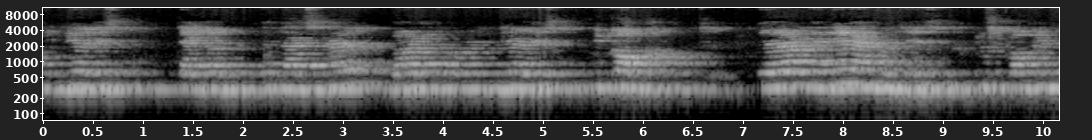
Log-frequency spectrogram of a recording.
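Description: A child singing into a handheld microphone in long, steady held notes, with a brief pause about seven seconds in.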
